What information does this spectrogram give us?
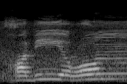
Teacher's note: یہاں پہ یہ حرف اقلاب ہے، نون کو میم سے بدل کر غنّے سے پڑھیں گے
